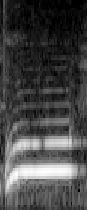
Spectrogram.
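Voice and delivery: high, loud delighted ooh; excited ooh. Real, not acted. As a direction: squeal with delight at the food. Delighted at the food.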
